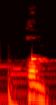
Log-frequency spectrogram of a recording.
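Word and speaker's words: 봄: Ho plus M. Home.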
